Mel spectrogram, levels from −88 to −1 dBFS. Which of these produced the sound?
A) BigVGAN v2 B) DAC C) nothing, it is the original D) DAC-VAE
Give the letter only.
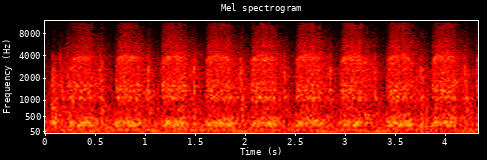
C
